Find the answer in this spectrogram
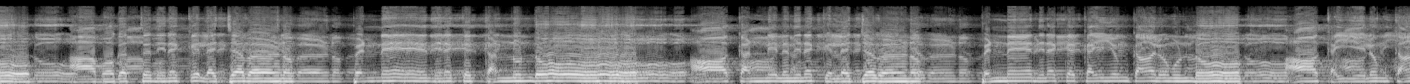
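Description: A man's voice chanting in a melodic, sung style, with wavering held notes and hardly a pause.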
